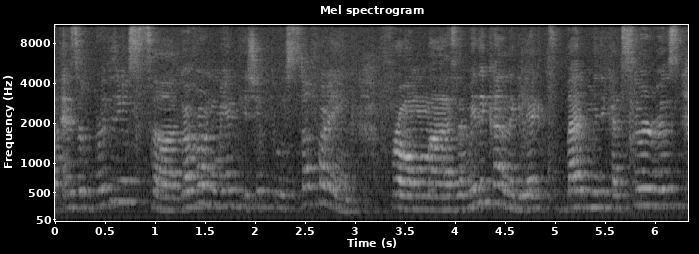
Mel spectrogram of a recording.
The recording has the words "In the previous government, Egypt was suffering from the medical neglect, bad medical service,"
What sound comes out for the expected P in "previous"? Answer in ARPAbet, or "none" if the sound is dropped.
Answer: B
